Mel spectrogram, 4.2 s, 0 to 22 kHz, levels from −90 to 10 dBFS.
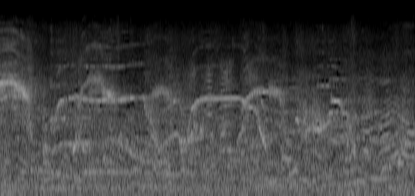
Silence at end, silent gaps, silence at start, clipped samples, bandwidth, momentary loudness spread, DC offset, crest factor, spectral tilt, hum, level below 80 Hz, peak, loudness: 0 s; none; 0 s; under 0.1%; 16.5 kHz; 6 LU; under 0.1%; 16 dB; -3 dB/octave; none; -54 dBFS; -20 dBFS; -35 LUFS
